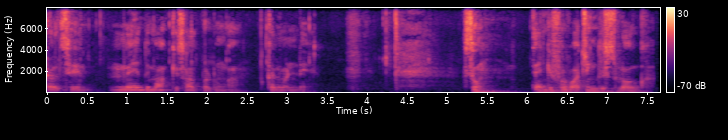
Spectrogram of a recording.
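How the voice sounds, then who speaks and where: A young man in his late teens with an Indian accent, chatting casually in a night-time study vlog. He speaks softly and slowly, sleepy and tired, and rambles a little. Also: medium pitch, flat delivery, creaky, slight background noise. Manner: speaks softly and slowly so as not to wake others; drifts between two languages, rambling and tired. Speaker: student vlogger.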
